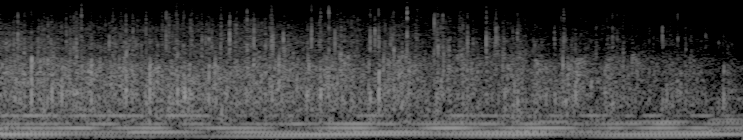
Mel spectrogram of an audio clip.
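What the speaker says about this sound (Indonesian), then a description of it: "Boleh kasih tepuk tangan lebih keras" A church congregation applauds loudly and steadily in a large hall, sustained dense clapping with a steady tonal hum beneath it throughout.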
